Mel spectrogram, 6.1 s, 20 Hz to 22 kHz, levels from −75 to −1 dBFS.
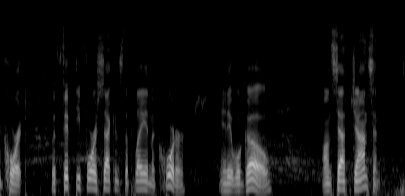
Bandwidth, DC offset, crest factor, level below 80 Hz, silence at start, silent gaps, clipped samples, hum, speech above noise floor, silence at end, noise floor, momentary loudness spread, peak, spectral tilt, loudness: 15 kHz; under 0.1%; 20 dB; -66 dBFS; 0 s; none; under 0.1%; none; 29 dB; 0 s; -63 dBFS; 16 LU; -16 dBFS; -5 dB/octave; -34 LUFS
